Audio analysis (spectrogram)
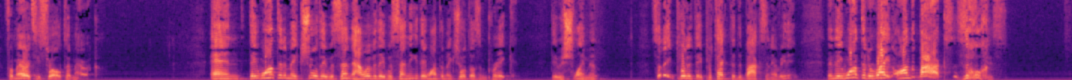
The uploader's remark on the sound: Shiur recorded in Yeshivas Ohr Reuven, Monsey NY.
